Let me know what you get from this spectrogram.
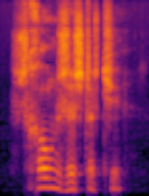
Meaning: diminutive of schoonzuster
- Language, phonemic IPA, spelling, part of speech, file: Dutch, /ˈsxonzʏstərcə/, schoonzustertje, noun, Nl-schoonzustertje.ogg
